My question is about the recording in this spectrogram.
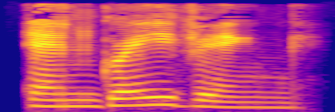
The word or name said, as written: engraving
